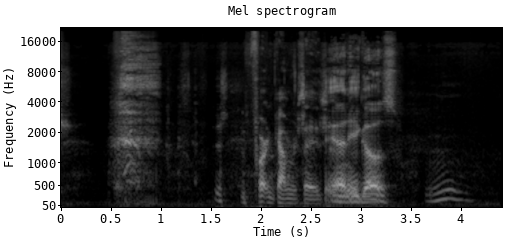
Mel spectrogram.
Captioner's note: laughs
